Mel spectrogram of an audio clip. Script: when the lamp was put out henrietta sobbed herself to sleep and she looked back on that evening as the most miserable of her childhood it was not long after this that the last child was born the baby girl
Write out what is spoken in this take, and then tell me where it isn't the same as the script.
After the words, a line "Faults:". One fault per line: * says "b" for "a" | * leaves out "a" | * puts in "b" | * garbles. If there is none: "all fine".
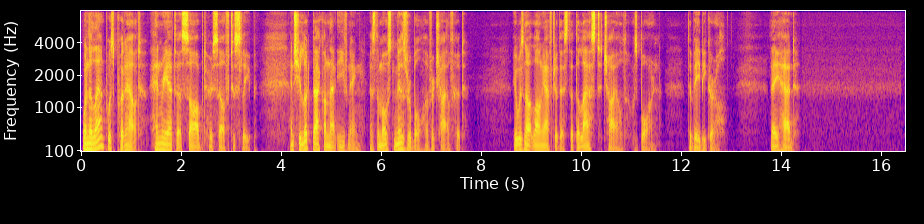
when the lamp was put out henrietta sobbed herself to sleep and she looked back on that evening as the most miserable of her childhood it was not long after this that the last child was born the baby girl they had
Faults:
* puts in "they had"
